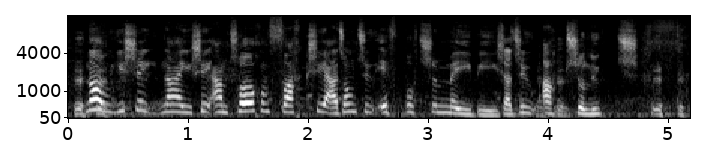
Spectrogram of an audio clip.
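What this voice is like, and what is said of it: Deep British regional accent. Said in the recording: “What is that, Liverpool? What is that accent? ... it's a deep...”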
